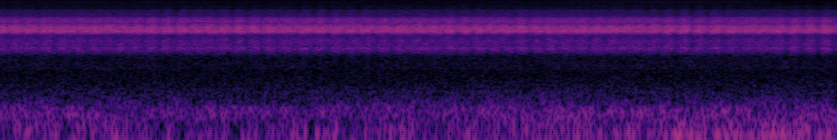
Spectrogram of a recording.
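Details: Summer cicada chorus, a continuous shrill hiss-like buzz at high pitch without pauses, over a soft low background murmur.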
